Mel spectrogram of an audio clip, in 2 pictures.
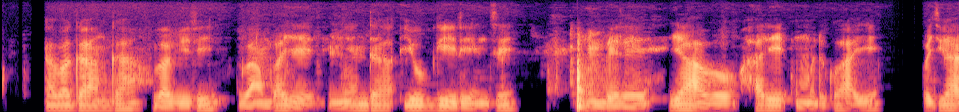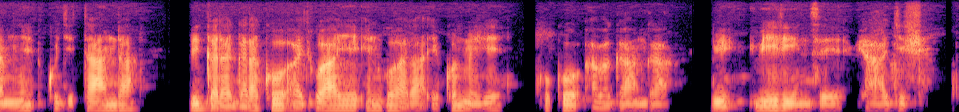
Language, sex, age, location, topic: Kinyarwanda, male, 18-24, Nyagatare, health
